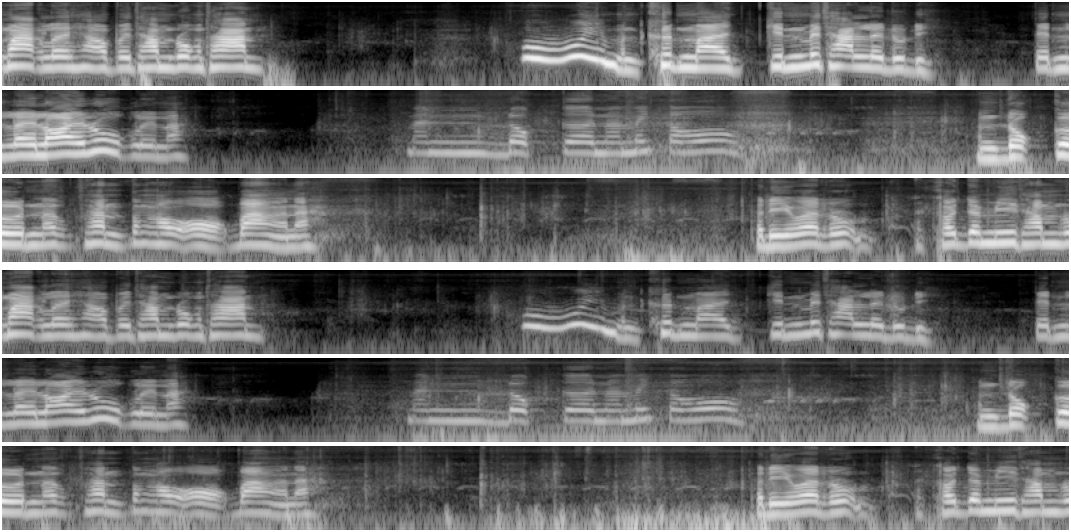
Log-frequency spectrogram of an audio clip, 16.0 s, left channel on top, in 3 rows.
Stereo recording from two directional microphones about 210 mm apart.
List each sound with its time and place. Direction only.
0.0 s speech: 25° left (ahead or behind)
2.6 s speech: 45° left (ahead or behind); by 5.9 s 30° left (ahead or behind)
6.0 s speech: centre (ahead or behind)
7.3 s speech: 50° left (ahead or behind)
10.2 s speech: 35° left (ahead or behind)
12.9 s a sound: 15° right (ahead or behind)
14.4 s speech: 15° left (ahead or behind)
15.2 s speech: 20° left (ahead or behind)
